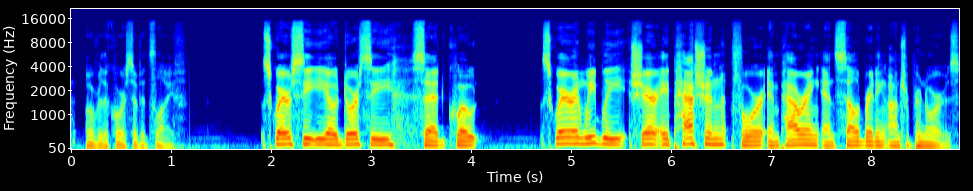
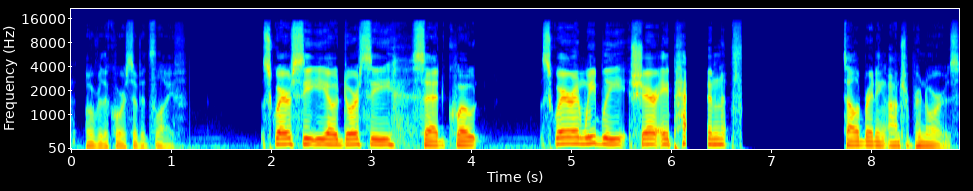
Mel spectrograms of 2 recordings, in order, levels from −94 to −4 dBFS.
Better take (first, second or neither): first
